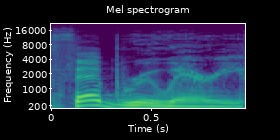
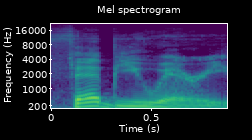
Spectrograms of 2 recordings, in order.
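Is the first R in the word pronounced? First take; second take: yes; no. First: The first R after the B is pronounced. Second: The first R after the B is dropped. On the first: This is the older way taught in the past. "they did teach me to say February" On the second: This is how almost everyone says it now. "they have removed the first R"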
